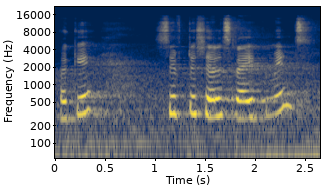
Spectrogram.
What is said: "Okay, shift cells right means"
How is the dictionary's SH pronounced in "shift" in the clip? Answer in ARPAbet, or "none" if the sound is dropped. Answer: S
